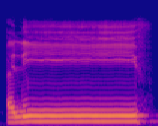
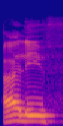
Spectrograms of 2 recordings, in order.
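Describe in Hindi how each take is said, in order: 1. स्वर को बहुत ज़्यादा लंबा खींचा जा रहा है। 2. स्वर को सिर्फ़ थोड़ी देर के लिए रोका जाता है। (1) "इस तरह के नहीं खींचना चाहिए, ये पढ़ना गलत है" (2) "इस तरह पढ़े अलिफ अलिफ"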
